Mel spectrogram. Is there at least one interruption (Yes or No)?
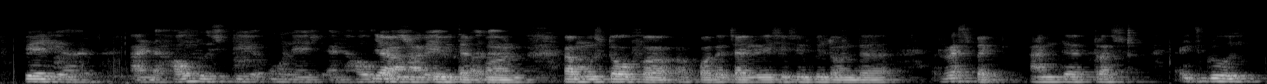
Yes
